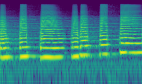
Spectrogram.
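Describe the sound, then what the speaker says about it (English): Sampled mariachi horns play brassy blasts in short bursts, a few quick stabs then longer held notes, loud and bright with no talking. "and even some mariachi horns"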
